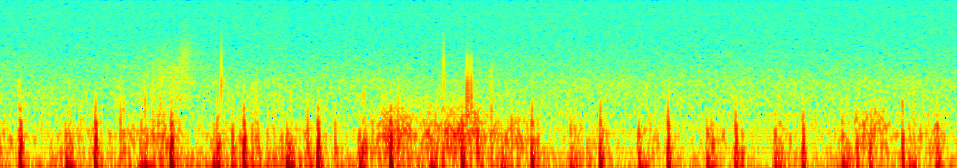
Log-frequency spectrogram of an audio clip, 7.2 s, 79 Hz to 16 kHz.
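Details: 22-year-old female trying to calm her heart to sleep, body shaking with each beat; strong, thudding pounding heartbeat about 110 per minute, slightly uneven, with soft breathing and heavy rain in background.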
